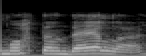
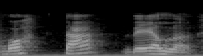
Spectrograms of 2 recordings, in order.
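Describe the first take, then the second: First: An 'n' sound comes before the 'd'. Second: No 'n' sound comes before the 'd'. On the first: The speaker calls it wrong. "o famoso mortandela, nossa, não pode" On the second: The speaker calls it right. "é mortadela"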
